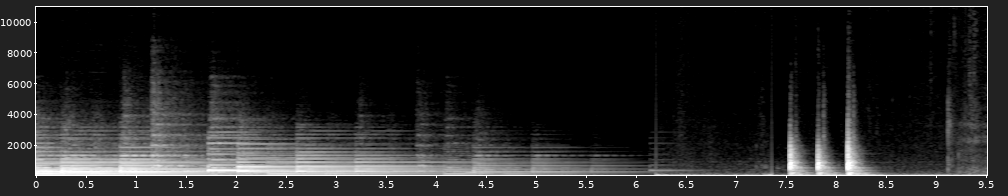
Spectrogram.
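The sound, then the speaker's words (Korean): Three quick, firm knocks on a daughter's bedroom door by her father, clear, with no response, following a stretch of music that fades out into near silence. “딸의 방을 노크했지만 반응이 없다.”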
